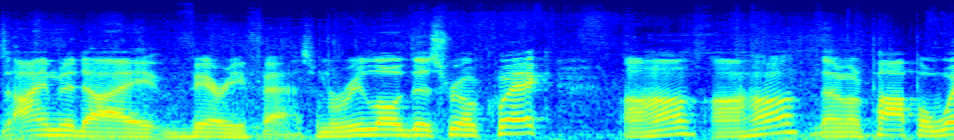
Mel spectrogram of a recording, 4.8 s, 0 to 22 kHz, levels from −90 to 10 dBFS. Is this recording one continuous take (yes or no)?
yes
